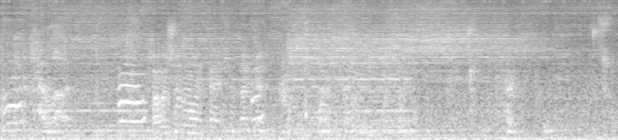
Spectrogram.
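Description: Voices and background music from a television programme playing in the room.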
